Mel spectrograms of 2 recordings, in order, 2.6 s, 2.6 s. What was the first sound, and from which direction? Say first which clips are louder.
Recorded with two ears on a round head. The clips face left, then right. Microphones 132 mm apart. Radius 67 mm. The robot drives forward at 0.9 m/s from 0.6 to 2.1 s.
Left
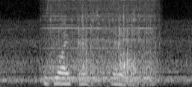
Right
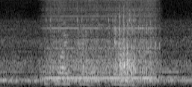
A woman speaking: left 5 dB; 60° left (ahead or behind).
